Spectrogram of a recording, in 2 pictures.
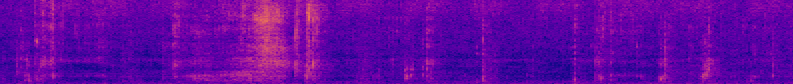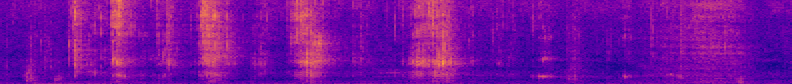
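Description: Close-up biting and chewing of raw green chillies, with a run of sharp crunches that is loudest from about four to six seconds in.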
